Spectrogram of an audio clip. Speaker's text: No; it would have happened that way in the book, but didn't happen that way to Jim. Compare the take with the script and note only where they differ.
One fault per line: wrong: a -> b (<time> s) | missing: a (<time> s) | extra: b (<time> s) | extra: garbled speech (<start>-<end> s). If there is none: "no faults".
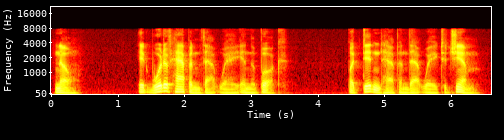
no faults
